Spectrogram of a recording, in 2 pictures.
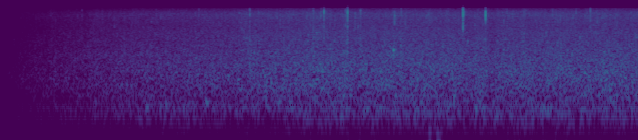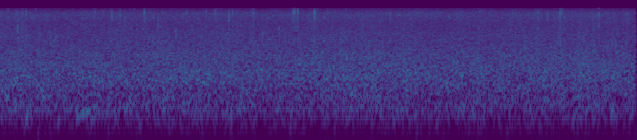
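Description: Shallow stream rushing over rapids, a steady rushing of water that fades in over the first couple of seconds.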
